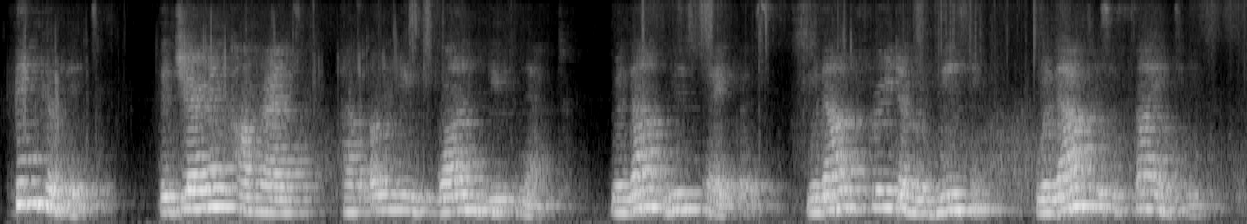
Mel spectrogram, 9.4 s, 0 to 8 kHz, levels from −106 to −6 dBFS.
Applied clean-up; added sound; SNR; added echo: neural separator model SepFormer DNS4.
